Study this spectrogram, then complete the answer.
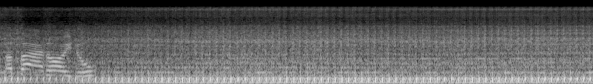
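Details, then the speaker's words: A warm Honda CRF250L single-cylinder, after replacing ECU-indicated faulty parts, idles fast at about four beats a second. The idle is uneven and hunting on its own, and it still blows smoke. "it's a lot better than it was but it's still not right no it's still not right oh it's going off on its own"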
